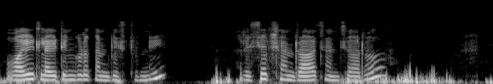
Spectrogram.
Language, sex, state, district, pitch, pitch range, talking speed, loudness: Telugu, female, Andhra Pradesh, Annamaya, 205 Hz, 190-220 Hz, 85 wpm, -18 LUFS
